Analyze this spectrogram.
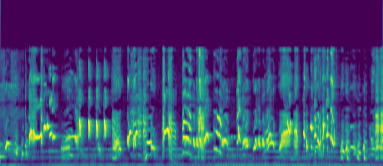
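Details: Rival-provoking lure song from an Oriental magpie-robin: continuous run of sharp chips, clear whistled slurs and scratchy warbles, varied and fast, over a persistent low droning hum.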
